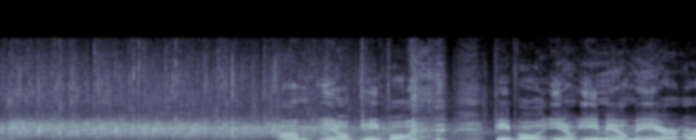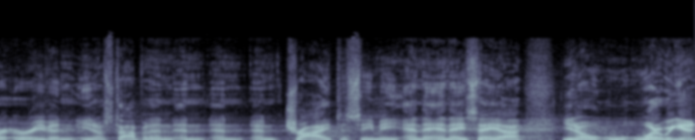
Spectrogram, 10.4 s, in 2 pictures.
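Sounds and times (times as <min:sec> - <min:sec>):
audience clapping: 0:00.0 - 0:03.7
speech: 0:02.1 - 0:10.4
laughter: 0:02.8 - 0:03.7.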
